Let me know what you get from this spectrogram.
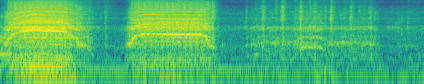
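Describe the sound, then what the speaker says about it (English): A sewing machine stitches a crossbody bag in two loud, close bursts of whirring needle action, followed by a softer, lighter stretch of running. "Sew all the way around"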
